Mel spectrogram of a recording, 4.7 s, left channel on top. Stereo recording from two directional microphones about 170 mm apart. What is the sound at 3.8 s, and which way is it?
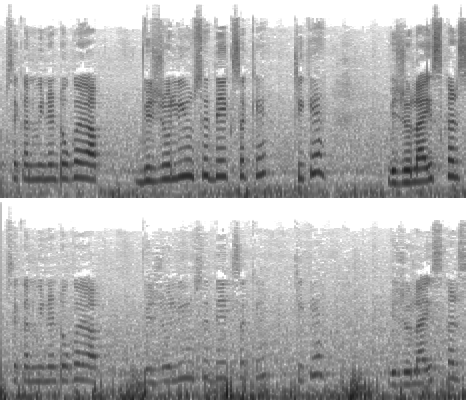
Speech, 40° left (ahead or behind).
